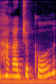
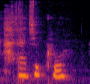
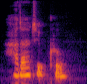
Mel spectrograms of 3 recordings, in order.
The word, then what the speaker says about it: Harajuku: Und der Hauptladen ist in äh, Harajuku in Tokio. Das, die, die, die, die Aussprache war gerade ganz furchtbar von mir. Ich muss gerade innerlich ein bisschen weinen. Harajuku, Harajuku. Ha, ja, ihr wisst, was ich meine.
